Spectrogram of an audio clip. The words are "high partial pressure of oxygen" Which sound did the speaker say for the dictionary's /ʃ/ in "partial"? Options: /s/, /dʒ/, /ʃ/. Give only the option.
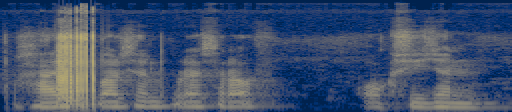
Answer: /s/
